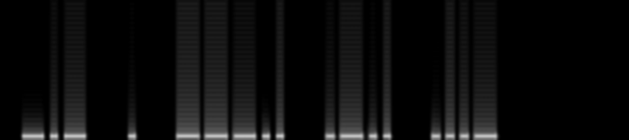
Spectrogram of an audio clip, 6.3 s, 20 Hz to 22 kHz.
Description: Morse code, heard as a keyed tone, about 17 wpm, spaced as for 12 wpm, 700 Hz. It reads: KE8LV
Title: USA Call Signs - 5 Characters - 2x Character Spacing - 17wpm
